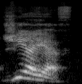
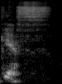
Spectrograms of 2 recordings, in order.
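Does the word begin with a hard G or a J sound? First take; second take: J sound; hard G. First: It begins with a soft J sound. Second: It begins with a hard G sound. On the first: The speaker calls it wrong. "Filipinos keep on saying GIF" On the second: The speaker calls it right. "it's simply GIF. It's like you're giving a gift without a T"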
